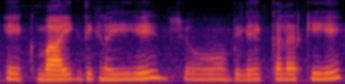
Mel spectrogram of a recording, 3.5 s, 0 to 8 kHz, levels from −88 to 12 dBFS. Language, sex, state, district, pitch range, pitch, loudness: Hindi, female, Madhya Pradesh, Bhopal, 180-200 Hz, 190 Hz, -21 LUFS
